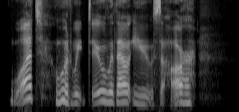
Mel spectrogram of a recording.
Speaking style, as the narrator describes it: Kristoff breathed, trying to catch his breath

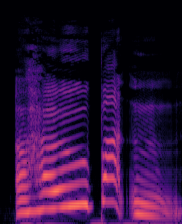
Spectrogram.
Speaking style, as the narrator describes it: Amrila drawled sarcastically

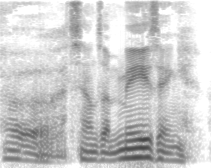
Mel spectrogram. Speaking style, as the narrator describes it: I groaned

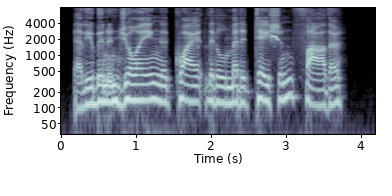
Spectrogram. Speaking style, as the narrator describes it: His sneer turned the clerical title into an obscenity

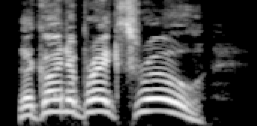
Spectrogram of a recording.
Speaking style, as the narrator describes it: I shout over the deafening sound of the ram

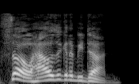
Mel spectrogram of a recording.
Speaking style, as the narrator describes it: I blurted out, and I tried to make myself sound scared

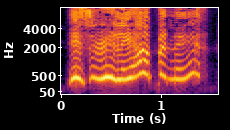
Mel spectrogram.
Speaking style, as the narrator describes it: Heiwan squealed

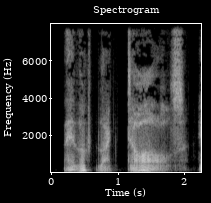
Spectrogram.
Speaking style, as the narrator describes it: whispered

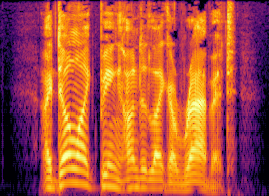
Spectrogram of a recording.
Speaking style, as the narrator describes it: Matt snapped

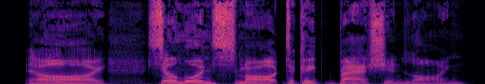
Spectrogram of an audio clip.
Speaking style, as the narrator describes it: Jax growled

